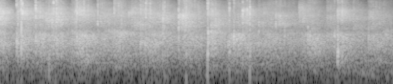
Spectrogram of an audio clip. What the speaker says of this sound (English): A round of applause for Bruce, please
